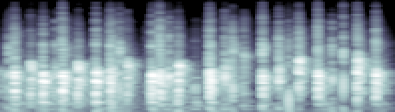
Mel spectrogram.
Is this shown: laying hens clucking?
no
